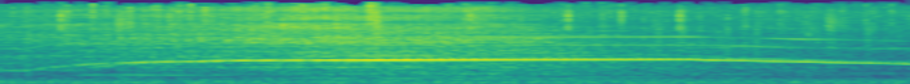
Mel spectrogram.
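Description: A fire engine siren wails upward, holds a long steady high note, then begins to drop as the engine arrives at a hut on fire, sounding loud over a low rumble of engine and road noise.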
